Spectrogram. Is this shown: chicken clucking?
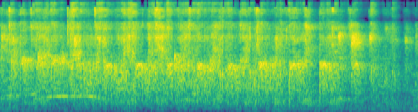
no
